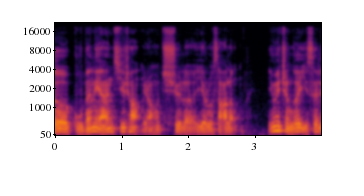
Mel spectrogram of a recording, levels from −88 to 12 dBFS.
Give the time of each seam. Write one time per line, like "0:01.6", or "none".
0:01.3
